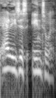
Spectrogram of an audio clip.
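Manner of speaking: normal talking voice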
